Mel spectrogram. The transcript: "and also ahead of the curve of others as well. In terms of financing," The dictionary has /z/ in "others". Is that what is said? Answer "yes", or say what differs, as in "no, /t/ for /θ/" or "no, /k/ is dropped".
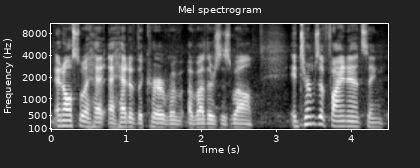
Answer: yes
